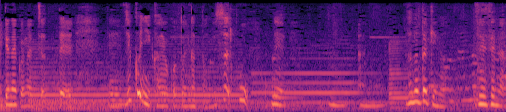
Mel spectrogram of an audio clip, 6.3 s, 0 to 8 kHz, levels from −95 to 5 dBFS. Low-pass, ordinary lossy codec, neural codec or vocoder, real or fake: 7.2 kHz; none; none; real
